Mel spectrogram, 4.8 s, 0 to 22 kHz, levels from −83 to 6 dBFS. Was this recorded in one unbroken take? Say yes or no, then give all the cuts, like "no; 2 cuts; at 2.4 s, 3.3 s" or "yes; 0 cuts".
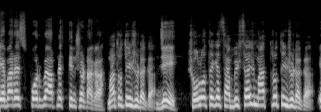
yes; 0 cuts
